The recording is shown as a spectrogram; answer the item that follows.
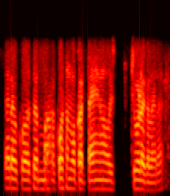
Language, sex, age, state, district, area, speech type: Telugu, male, 18-30, Telangana, Bhadradri Kothagudem, urban, conversation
